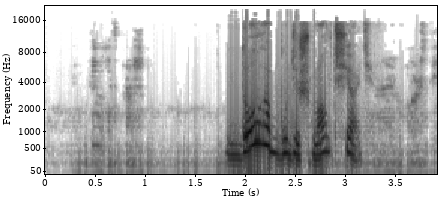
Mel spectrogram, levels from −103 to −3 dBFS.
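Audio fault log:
Throughout: planar audio read as interleaved. Each 10 ms block stores all of one channel's samples followed by all of the other's, but playback treats them as alternating left-right pairs. Every block therefore plays twice at double speed, once from each channel, which keeps the overall pace of the speech correct. Because the blocks are so short, this produces a robotic buzz at the 100 Hz block rate rather than an obvious octave jump.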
